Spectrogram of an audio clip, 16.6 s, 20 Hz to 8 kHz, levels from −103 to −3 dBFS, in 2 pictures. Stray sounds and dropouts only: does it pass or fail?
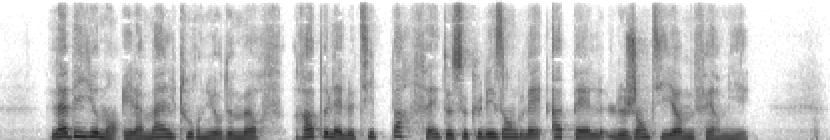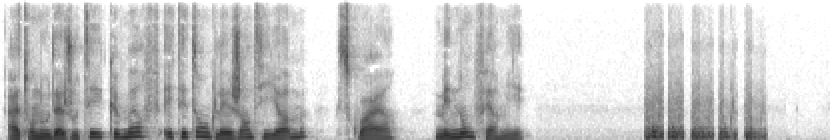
fail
